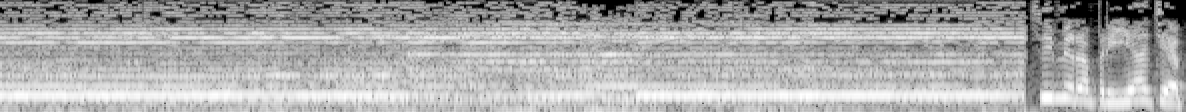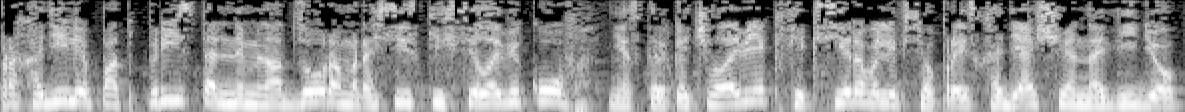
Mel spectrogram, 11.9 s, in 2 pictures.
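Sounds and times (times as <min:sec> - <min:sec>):
car horns honking together in solidarity: 0:00.0 - 0:05.2
speech: 0:05.5 - 0:11.8.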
